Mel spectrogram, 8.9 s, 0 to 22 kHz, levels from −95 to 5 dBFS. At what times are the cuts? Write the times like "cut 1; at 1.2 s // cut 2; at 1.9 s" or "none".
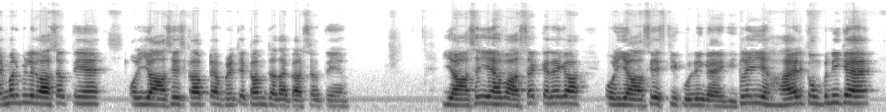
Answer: cut 1; at 7.5 s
